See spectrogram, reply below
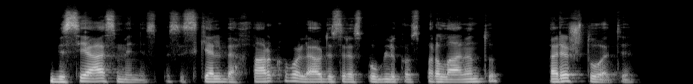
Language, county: Lithuanian, Vilnius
